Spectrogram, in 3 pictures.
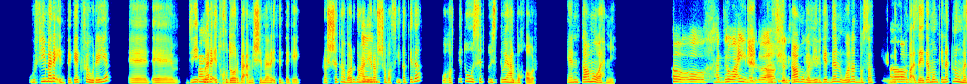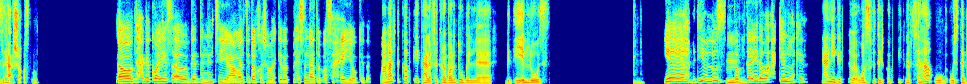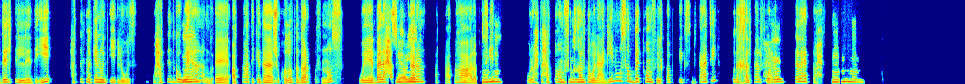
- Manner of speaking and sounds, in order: tapping; laugh; unintelligible speech; in English: "Dark"; in English: "الCupcakes"
- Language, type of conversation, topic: Arabic, podcast, إزاي بتختار أكل صحي؟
